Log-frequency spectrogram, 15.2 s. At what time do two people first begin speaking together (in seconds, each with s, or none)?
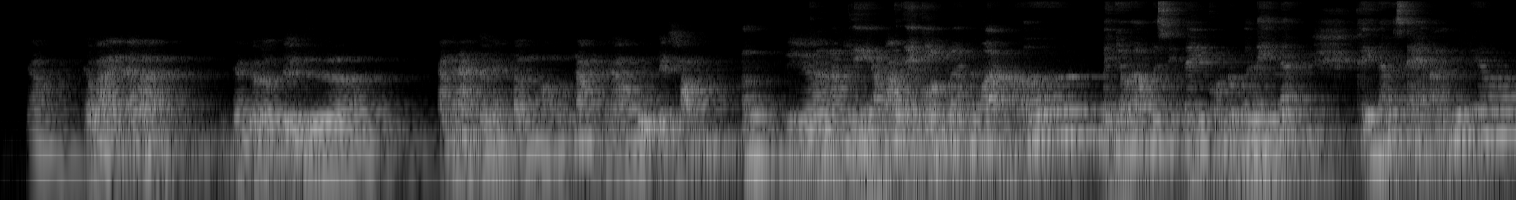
8.1 s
